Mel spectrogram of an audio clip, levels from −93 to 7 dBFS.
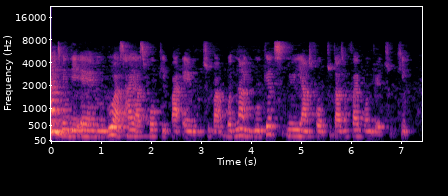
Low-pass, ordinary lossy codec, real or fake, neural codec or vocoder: none; none; real; none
